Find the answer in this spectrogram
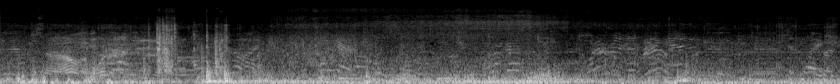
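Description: Boat engine running at idle under wind buffeting the microphone, with indistinct crew voices and a couple of knocks on the hull about two seconds in.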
